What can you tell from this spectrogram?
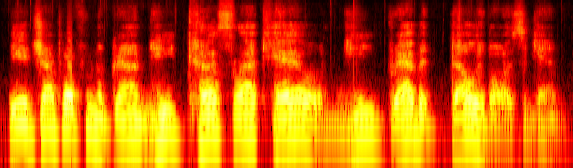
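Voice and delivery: ordinary delivery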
